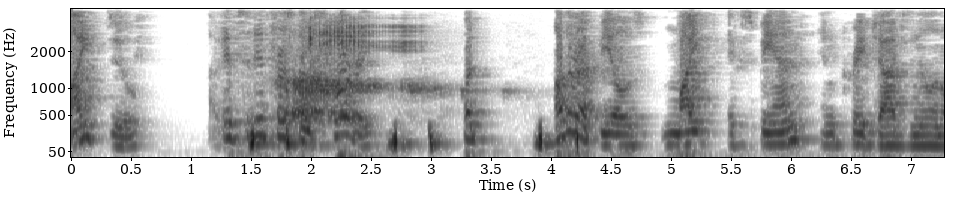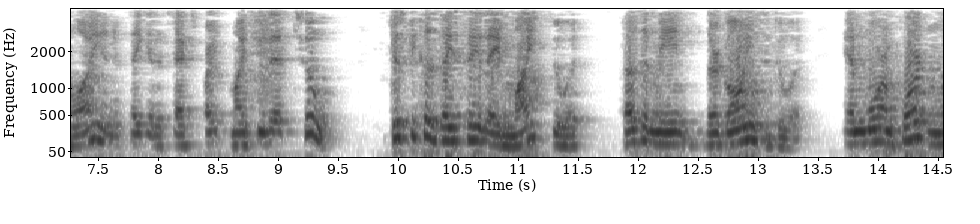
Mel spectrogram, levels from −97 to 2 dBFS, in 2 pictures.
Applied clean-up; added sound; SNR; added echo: classical method log-MMSE.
